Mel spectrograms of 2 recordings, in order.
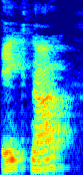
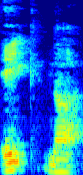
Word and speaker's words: Eknauth: start with the easiest part which is the pronouncing my name for everybody it's ACH not like no pain so if you didn't work out today you ache not so that's I think it's more of an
